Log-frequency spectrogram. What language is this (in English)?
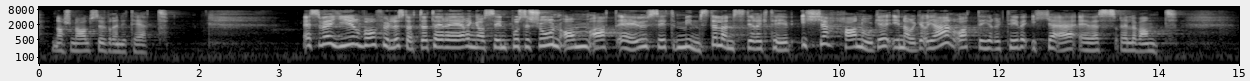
Norwegian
